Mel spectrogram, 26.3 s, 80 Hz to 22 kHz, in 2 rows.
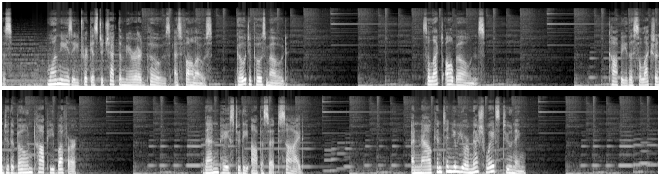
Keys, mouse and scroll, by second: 0.6 middle click, 0.7 click, 0.8 middle click, 0.9 click, 1.0 middle click, 1.1-2.3 drag, 2.1-4.6 middle drag, 4.6-5.6 scroll down 1, 5.6 Tab, 5.6 middle click, 7.7-9.5 right drag, 9.8 a, 10.2 a, 12.0-13.8 middle drag, 15.9-17.6 drag, 19.4-21.1 drag, 21.3 click, 22.1 a, 24.5-26.2 right drag.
